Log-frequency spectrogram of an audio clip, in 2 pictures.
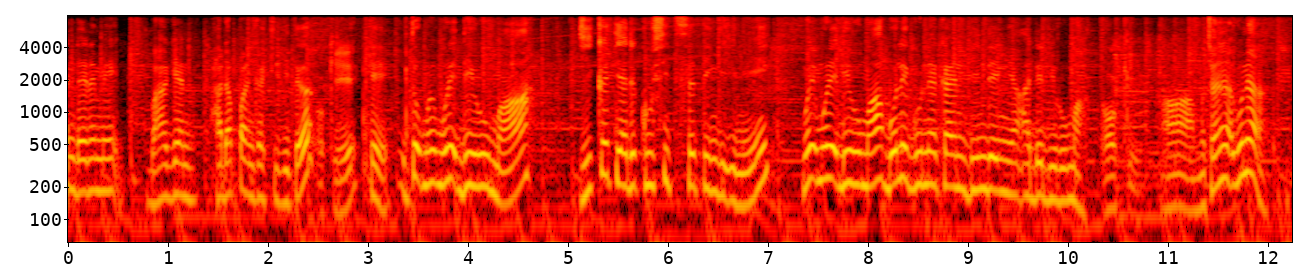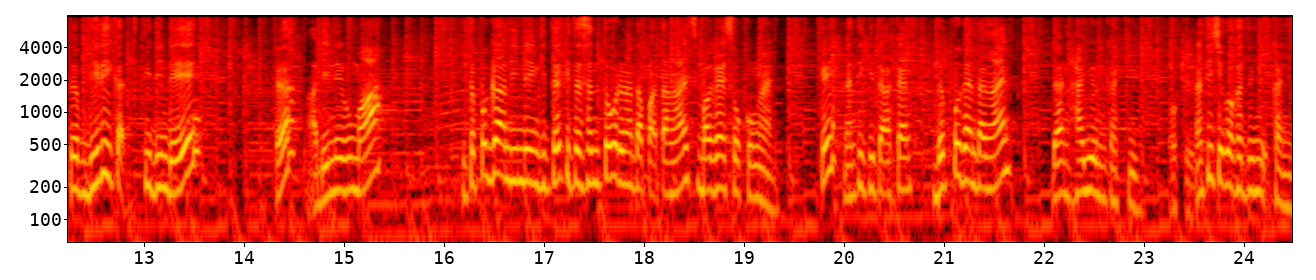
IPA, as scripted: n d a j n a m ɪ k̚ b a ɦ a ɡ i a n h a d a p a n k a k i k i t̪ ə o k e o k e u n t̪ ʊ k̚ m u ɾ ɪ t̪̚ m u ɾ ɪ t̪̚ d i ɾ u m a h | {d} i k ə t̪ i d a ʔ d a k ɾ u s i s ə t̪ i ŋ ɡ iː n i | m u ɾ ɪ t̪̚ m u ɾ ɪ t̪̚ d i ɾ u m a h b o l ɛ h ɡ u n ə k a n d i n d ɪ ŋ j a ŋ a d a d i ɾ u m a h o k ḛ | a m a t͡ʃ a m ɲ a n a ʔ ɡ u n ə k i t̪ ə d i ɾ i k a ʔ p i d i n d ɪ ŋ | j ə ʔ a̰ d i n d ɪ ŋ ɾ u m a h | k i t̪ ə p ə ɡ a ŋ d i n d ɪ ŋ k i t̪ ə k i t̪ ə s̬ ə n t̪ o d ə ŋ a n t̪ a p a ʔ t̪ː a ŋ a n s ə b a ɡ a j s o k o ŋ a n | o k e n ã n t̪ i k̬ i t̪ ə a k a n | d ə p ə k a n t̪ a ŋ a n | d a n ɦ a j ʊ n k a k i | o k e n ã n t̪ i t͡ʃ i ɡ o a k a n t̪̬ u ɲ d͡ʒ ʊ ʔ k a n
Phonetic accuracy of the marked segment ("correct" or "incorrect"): incorrect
